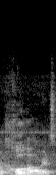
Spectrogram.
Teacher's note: the kol is not the accented syllable. It lost its accent because it's connected to the next word. So that holam gets downgraded to a kamatz katan.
